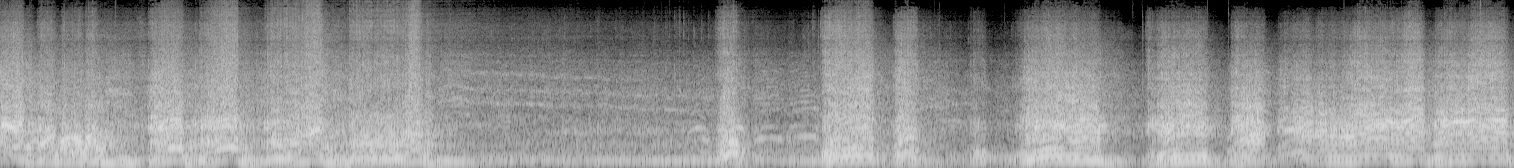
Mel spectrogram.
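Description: A monster truck engine roars and revs hard, rising and falling in pitch.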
